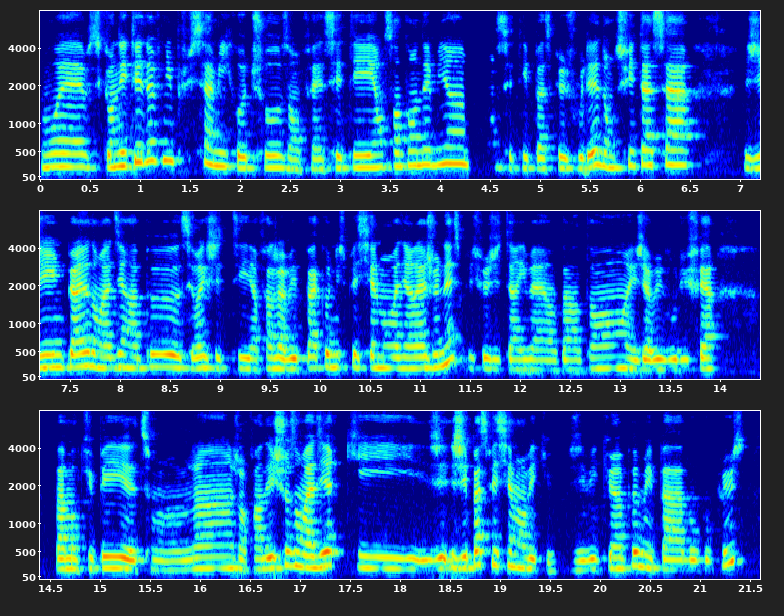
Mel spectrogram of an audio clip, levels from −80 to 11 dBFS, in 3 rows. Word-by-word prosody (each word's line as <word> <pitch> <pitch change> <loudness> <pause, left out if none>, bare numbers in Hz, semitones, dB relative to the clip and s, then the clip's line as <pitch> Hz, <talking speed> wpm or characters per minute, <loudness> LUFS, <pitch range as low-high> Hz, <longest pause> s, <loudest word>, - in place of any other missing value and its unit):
Ouais, 230 +1 +1
parce 215 0 -5
qu'on 220 +1 0
était 240 +6 +5
devenu 335 +1 +1
plus 335 -1 -3
amis 245 -5 +2
qu'autre 205 -3 0
chose, 210 -1 -3
en 175 -1 -9
fait. 180 0 -7
C'était 215 +1 0
on 220 - -6
s'entendait 250 +3 -1
bien, 285 +2 +3 0.3
on - - -24
c'était 200 -2 -7
pas 190 -1 -6
ce 190 - -8
que 200 - -2
je 195 +1 -5
voulais. 215 +6 +2
Donc 210 -4 -1
suite 240 +4 -2
à 260 0 +4
ça, 260 0 +5 0.6
j'ai 205 +3 +1
eu - - +3
une 220 -1 0
période, 235 +2 +5
on 225 - -3
va 200 0 0
dire, 215 +1 -3
un 200 0 -5
peu 225 0 +2
c'est 200 -1 -3
vrai 200 +1 0
que - - -5
j'étais 195 -1 -4
enfin 190 +2 -7
j'avais 190 -1 +3
pas 205 +2 -2
connu 220 +1 0
spécialement, 210 -2 -2
on - - -7
va 200 - -1
dire, 195 0 -1
la 200 +1 +2
jeunesse, 255 - +1
puisque 390 +1 -5
j'étais 360 - -5
arrivée 180 0 -4
à 175 -1 -5
20 175 +2 -9
ans 200 +1 -4
et 180 - -2
j'avais 180 - +3
voulu 360 0 -3
faire 190 - -1 0.6
bah, 185 0 +2
m'occuper 190 0 +3
de - - -14
son 175 0 -1 0.2
linge, 200 +3 -3
enfin 180 +1 -6
des 195 +1 +5
choses, 245 +5 +1
on - - +2
va 210 -1 +5
dire, 240 +4 +7
qui 205 - -3
j'ai 375 +1 +2
j'ai 205 +1 +3
pas 255 +4 +4
spécialement 245 -5 +1
vécu. 180 -5 -2 0.2
J'ai 165 +1 -3
vécu 185 +3 -2
un 195 0 0
peu 230 +6 +4
mais 220 -4 -1
pas 180 -3 -3
beaucoup 175 0 -4
plus. 325 - -2
205 Hz, 235 wpm, -20 LUFS, 190-240 Hz, 0.6 s, dire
